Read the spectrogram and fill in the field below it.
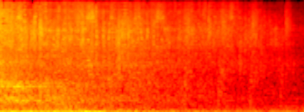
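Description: Confringo blasting spell explosion in Hogwarts Legacy, a loud deep burst at the outset that rumbles and slowly decays over a few seconds, with no talk over it.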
